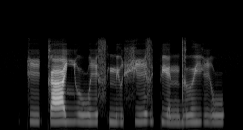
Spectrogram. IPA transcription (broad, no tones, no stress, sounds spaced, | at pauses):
k i k a ʎ u w i s mʲ u ç i z pʲ e n d ɯ j i w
